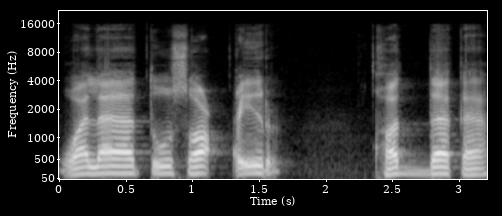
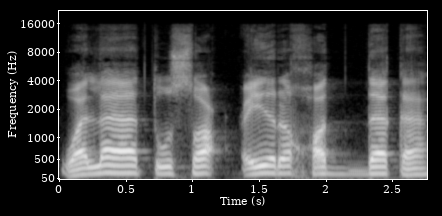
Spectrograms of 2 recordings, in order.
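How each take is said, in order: First: There is a pause after tusa'ir. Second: The phrase runs on without any pause. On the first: "ভেঙে পড়লে কি হবে ... এটা হলো ব্রেক নিয়ে পড়লাম" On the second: "ব্রেক না নিয়ে পড়লাম"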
